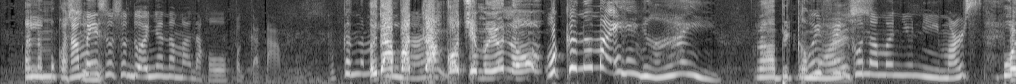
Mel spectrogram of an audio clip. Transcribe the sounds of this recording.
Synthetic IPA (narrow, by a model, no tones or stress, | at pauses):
ʔɐlamːokɐsɐmɐjsuːsʊnd̪oʔɐɲːanɐmanɐko̞pɐɡ̚kɐt̪a̰ːpos | wɐɡ̚kɐnɐmod̪aːpɐt̪̚lɐŋkot͡ʃɛmojonowɐɡ̚kɐnɐmɐʔiŋaj | ɾaːbɪkɐimaɾɛskonɐmanjʊnɪmaɹsbo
